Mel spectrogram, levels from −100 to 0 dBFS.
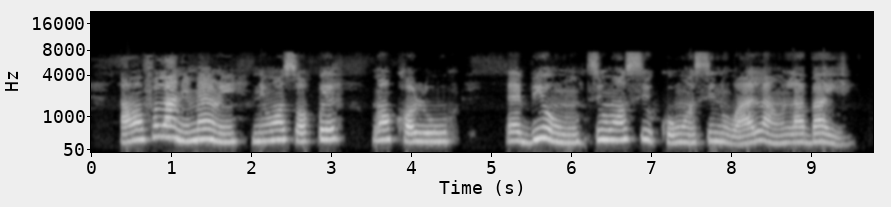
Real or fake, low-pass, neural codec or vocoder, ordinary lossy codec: real; 7.2 kHz; none; AAC, 24 kbps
